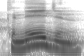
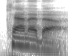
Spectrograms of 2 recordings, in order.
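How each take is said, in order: First: Canadian stressed on the second syllable with an A diphthong. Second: Canada stressed on the first syllable, falling after; front-load Canada on its first syllable. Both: Shown as a demonstration. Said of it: "énorme différence".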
